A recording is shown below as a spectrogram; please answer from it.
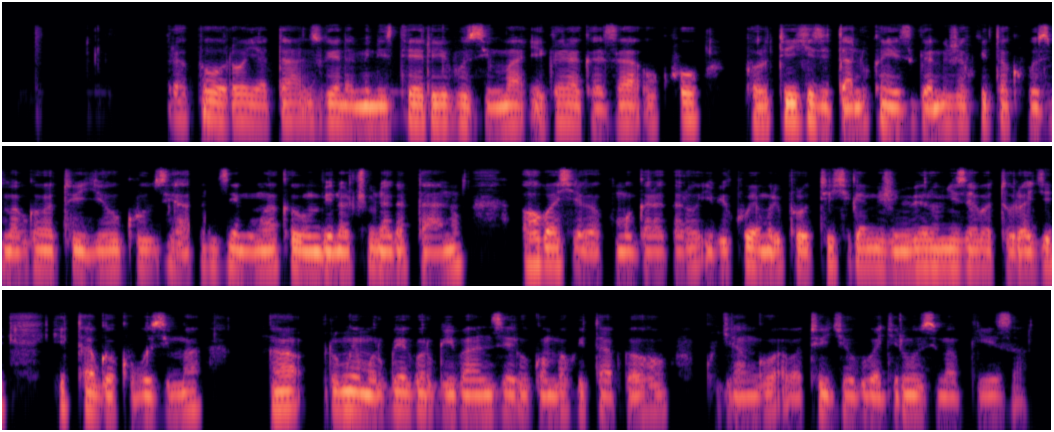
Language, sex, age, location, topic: Kinyarwanda, male, 25-35, Huye, health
